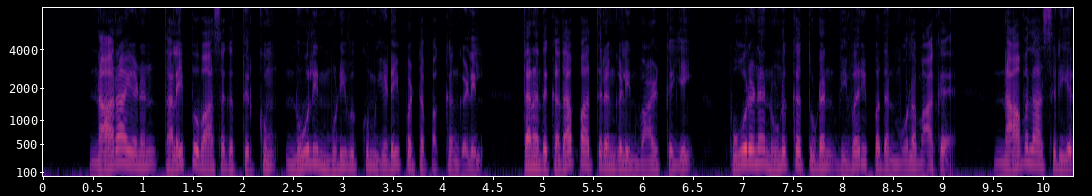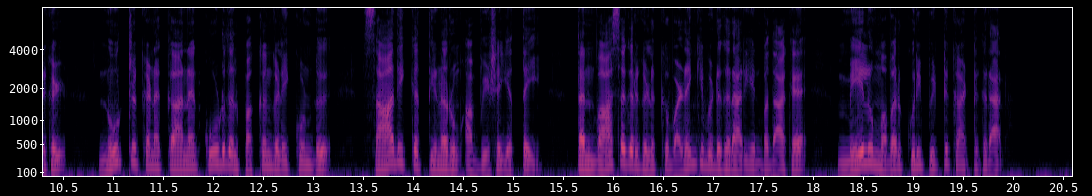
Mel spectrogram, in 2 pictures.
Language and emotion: Tamil, neutral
